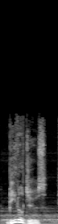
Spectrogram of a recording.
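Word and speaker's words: Betelgeuse: literally at any moment the massive star Beetlejuice yes that's really how you say it it's a glorious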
